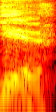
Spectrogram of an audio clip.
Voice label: "yeah", group of men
